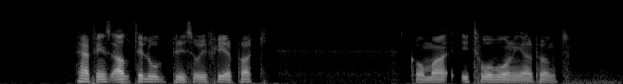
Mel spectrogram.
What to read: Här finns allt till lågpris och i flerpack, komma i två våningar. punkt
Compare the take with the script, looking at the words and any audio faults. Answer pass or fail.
pass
